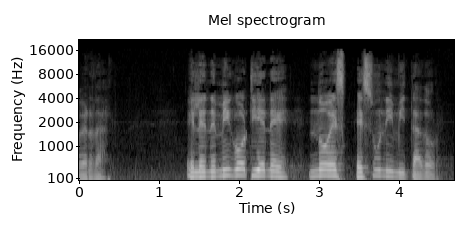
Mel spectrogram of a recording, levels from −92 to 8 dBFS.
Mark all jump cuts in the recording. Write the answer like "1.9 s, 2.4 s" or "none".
2.1 s, 3.3 s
